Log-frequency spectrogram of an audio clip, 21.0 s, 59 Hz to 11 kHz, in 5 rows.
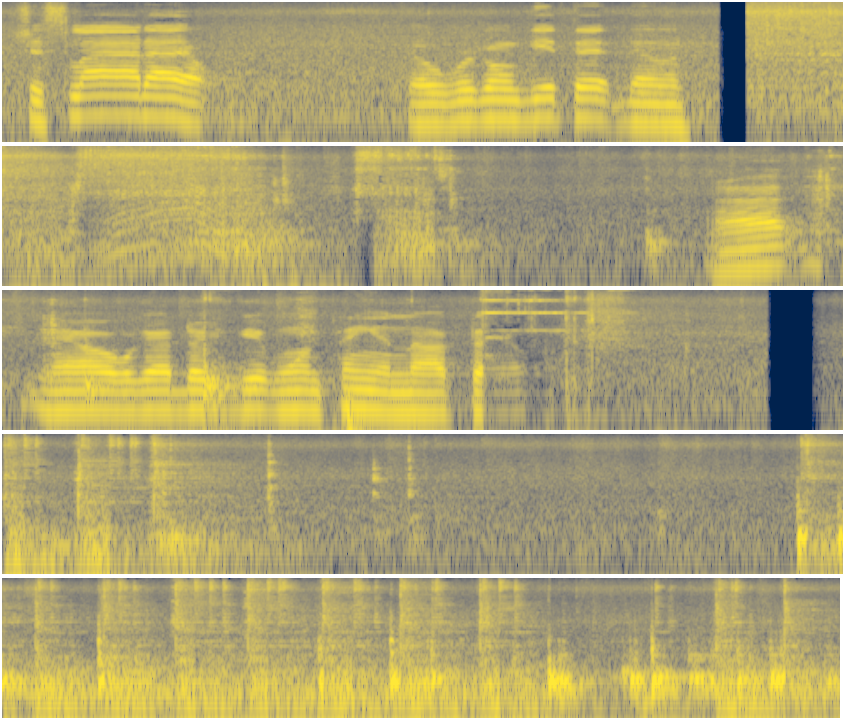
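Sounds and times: screwdriver knocking on sheet metal: 16.6 - 21.0.

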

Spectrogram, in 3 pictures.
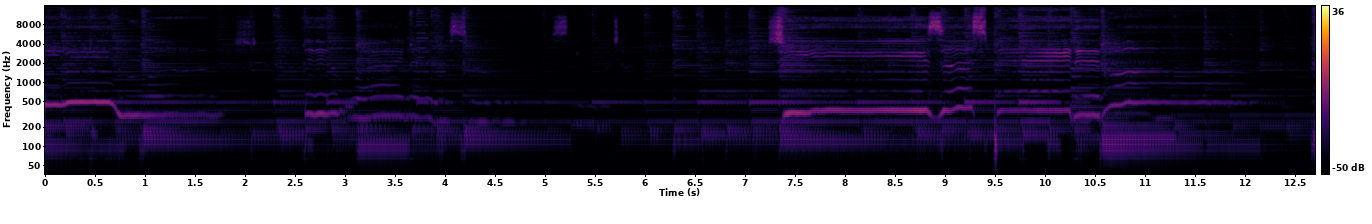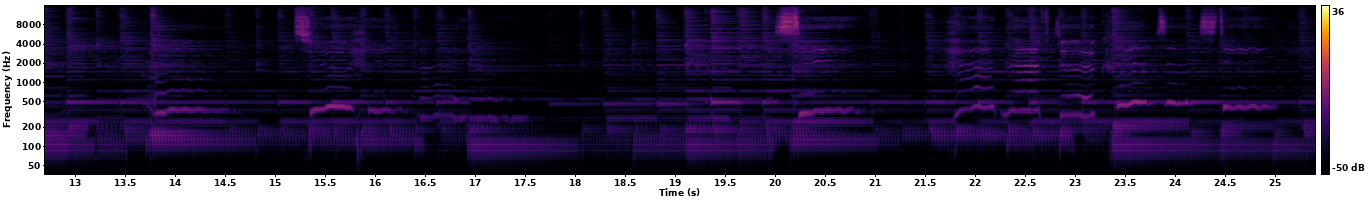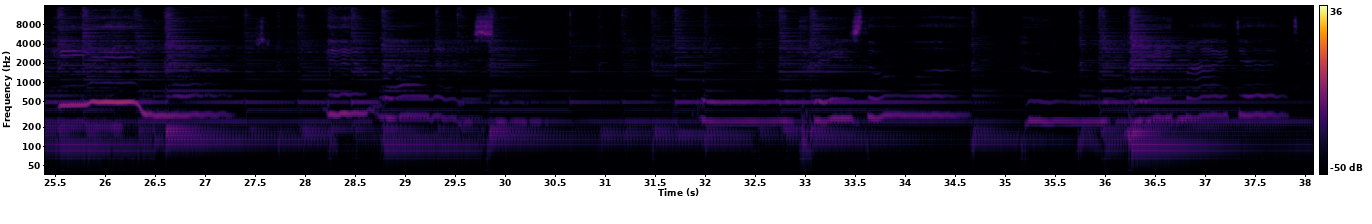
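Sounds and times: woman singing: 0.0 - 6.0, 7.0 - 12.4, 13.5 - 17.7, 19.8 - 30.4, 31.8 - 38.0
strummed acoustic guitar: 0.0 - 38.0.

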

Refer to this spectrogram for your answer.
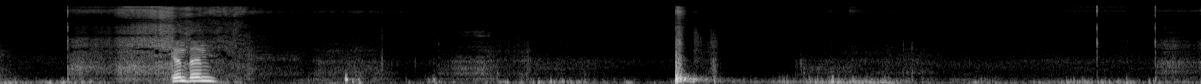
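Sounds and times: wind rumble on microphone: 0.0 - 12.0
firecracker bang: 6.8 - 7.4.

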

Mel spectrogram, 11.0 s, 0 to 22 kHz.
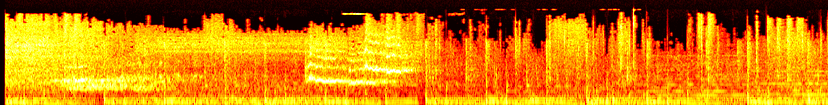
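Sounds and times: van tyres squealing: 0.1 - 3.0, 4.0 - 5.8
film music with low beat: 0.1 - 11.0.

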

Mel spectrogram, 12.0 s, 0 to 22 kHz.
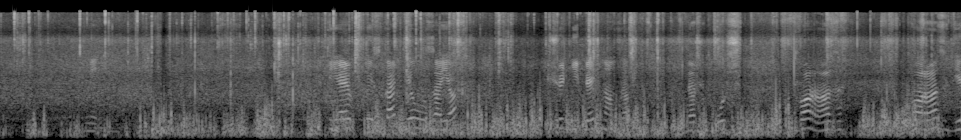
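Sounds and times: rustling on microphone: 0.2 - 12.0
woman talking indistinctly: 1.0 - 1.6, 4.0 - 5.9, 6.8 - 10.7, 11.3 - 12.0.

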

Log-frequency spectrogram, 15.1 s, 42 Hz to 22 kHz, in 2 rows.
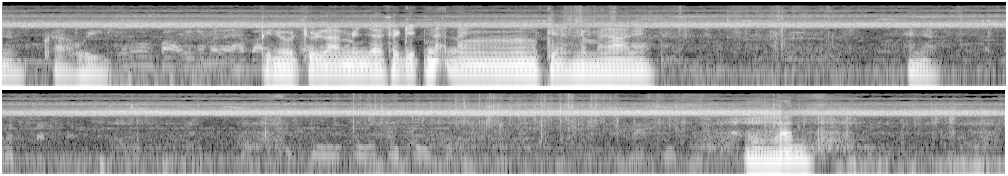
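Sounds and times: high-pitched insect chorus: 0.0 - 15.0.

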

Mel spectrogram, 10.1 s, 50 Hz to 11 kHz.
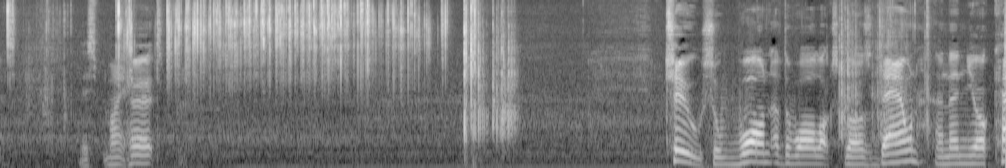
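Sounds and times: dice clattering onto a board: 0.0 - 5.2, 8.3 - 9.4
dice rattling in a hand: 0.0 - 5.2, 8.3 - 9.4.

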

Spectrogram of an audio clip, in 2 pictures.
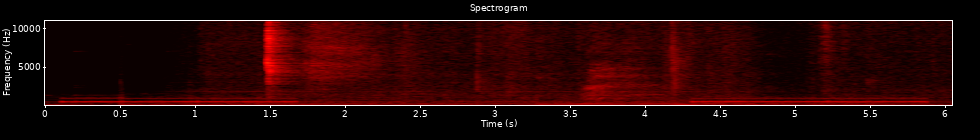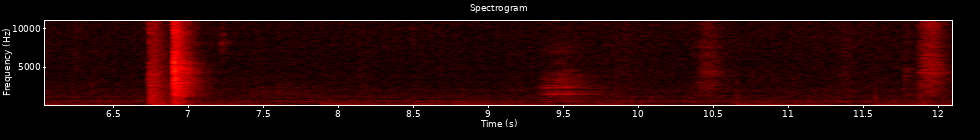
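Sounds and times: telephone ringback tone: 0.0 - 1.7, 4.3 - 5.9.

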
